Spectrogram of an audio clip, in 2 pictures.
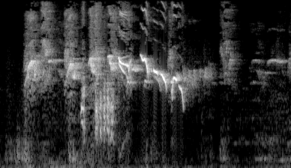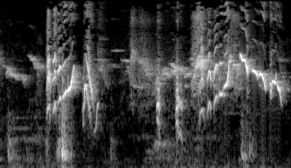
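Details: Oriental magpie-robin in full, persistent song, a varied stream of loud whistled phrases, sweeping slurs and harsh buzzy notes high in pitch, with brief pauses between bursts.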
